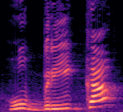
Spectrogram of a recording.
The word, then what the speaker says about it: rubrica: Mister é uma oxítona austero paroxítona recorde paroxítona rubrika paroxítona levedo proparoxítona munícipe proparoxítona então nós temos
